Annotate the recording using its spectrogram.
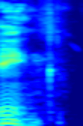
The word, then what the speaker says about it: Ing: And I'm not the king, but my name is Edward Ing. King rhymes with Ing.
